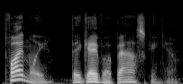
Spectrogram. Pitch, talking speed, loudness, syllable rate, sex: 110 Hz, 195 wpm, -21 LUFS, 6.0 syllables/s, male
